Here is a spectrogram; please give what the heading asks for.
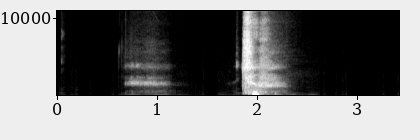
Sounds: Sneeze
